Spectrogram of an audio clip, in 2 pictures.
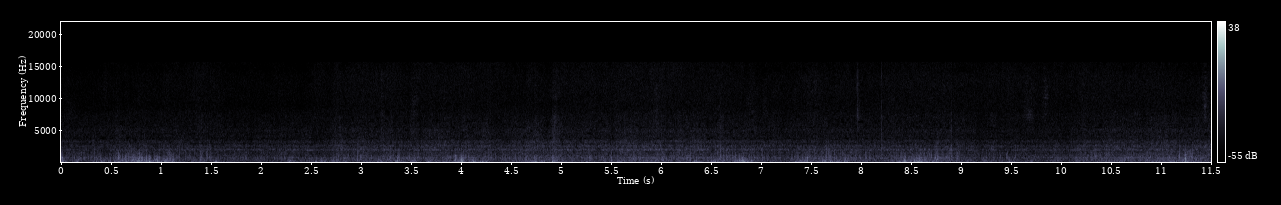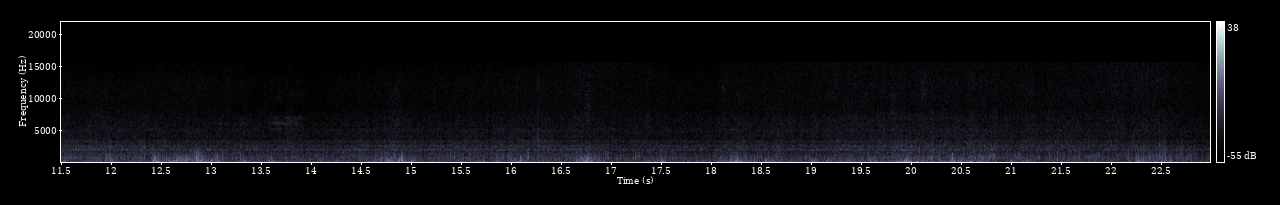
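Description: Wind rushes past an open window.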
